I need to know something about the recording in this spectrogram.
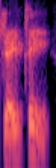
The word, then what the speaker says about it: Jaitee: at I am Jaitee, which is pronounced JT.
